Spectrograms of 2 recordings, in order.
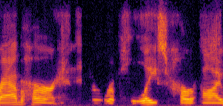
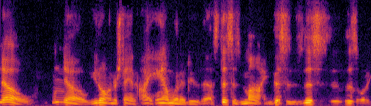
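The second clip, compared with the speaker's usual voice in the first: play-acted child throwing a stubborn tantrum. Explaining a character's violent reaction: imitating a child's tantrum. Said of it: "it's a child throwing a tantrum".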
